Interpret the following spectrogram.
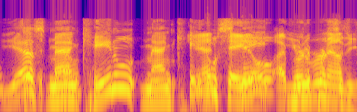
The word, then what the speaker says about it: Mankato: His name is Dennis Waskul, and he is a professor of sociology at, is it pronounced Mankato? Yes, Mankato State I've heard it University.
